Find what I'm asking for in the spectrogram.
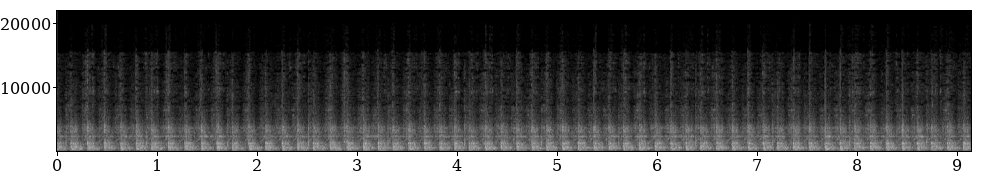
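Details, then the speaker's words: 1981 Mercedes-Benz 300SD with OM617 diesel, towed in after losing power and dying: starter churns steadily about three beats per second with no firing or coughing; cranks but never catches, cause unknown. "Alors comme vous avez vu, donc voilà, hein, donc il ne démarre absolument pas. Pourquoi? Je sais pas, hein, je sais vraiment pas."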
